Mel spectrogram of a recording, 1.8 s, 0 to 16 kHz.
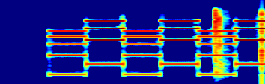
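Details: Simulated adult-mode LIFEPAK CR2 AED trainer demo with cprINSIGHT, during 30:2 CPR: rapid alternating two-pitch electronic warning tone at the "press flashing button" prompt just before "shock delivered". AED shock tone.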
